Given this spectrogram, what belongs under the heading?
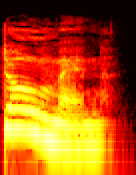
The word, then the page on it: dolmen: British English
